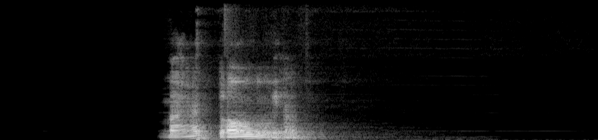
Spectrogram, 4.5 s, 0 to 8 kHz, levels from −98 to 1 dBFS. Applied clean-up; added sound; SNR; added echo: neural mask model DeepFilterNet 3.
